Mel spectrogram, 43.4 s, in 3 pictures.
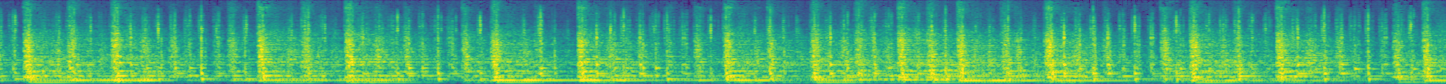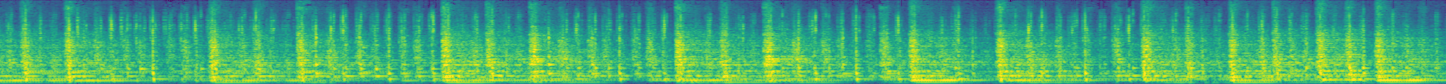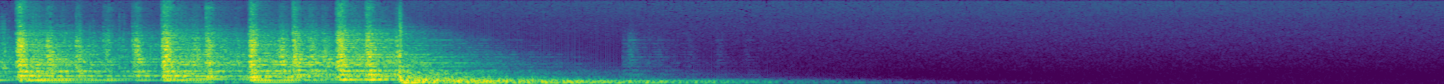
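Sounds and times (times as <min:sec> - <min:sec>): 
guitars: 0:00.0 - 0:33.4
strings: 0:00.0 - 0:36.2.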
